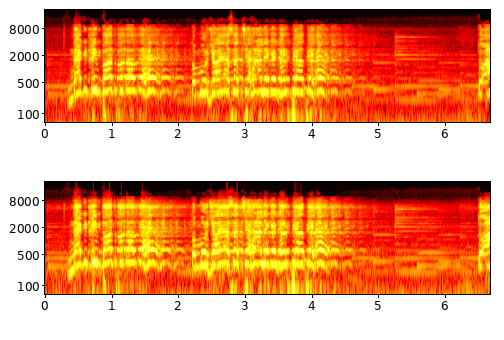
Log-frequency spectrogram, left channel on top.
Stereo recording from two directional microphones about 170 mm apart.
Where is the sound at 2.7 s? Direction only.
40° right (ahead or behind).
